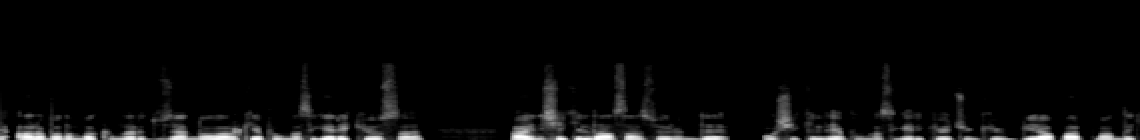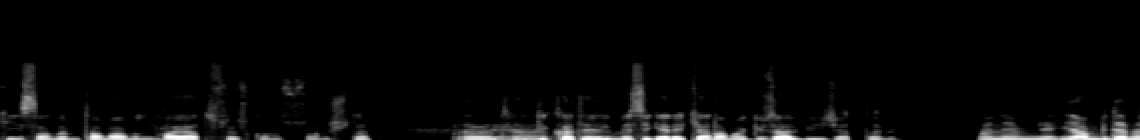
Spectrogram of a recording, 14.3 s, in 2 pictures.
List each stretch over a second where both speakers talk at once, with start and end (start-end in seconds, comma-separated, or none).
none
